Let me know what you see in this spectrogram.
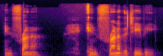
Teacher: You don't hear in front of the TV, you hear in fronta, in fronta, in front of the TV. The NT in front is between vowels, so you don't really hear the T.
